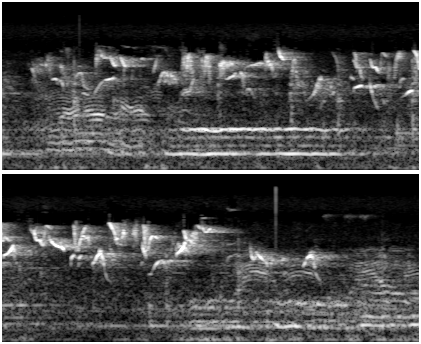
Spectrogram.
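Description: Several birds singing from the forest, a dense run of quick, high chirping phrases, over a steady low hum.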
